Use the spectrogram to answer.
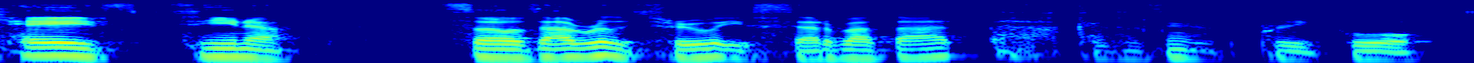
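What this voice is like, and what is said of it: Character voice with a heavy lisp. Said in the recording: “Jimmy Jr.'s got, like, the wicked lisp, like this.”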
